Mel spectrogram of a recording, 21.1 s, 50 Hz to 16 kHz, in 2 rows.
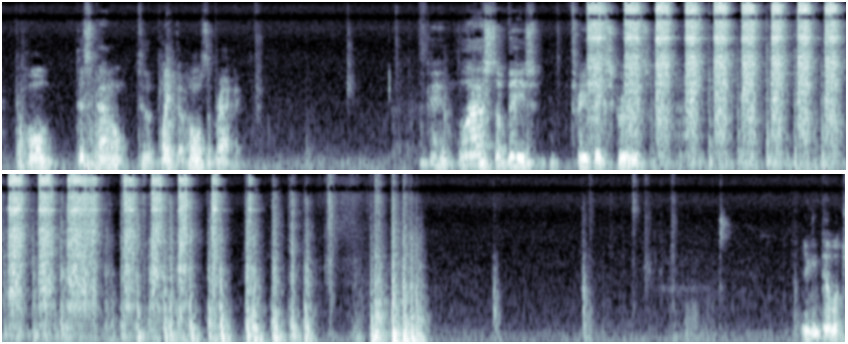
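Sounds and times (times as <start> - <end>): ratchet wrench clicking: 7.3 - 13.3.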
